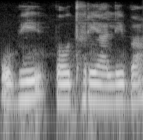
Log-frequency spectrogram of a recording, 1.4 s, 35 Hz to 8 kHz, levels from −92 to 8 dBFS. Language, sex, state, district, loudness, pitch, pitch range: Bhojpuri, female, Uttar Pradesh, Ghazipur, -14 LUFS, 155 Hz, 155-165 Hz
